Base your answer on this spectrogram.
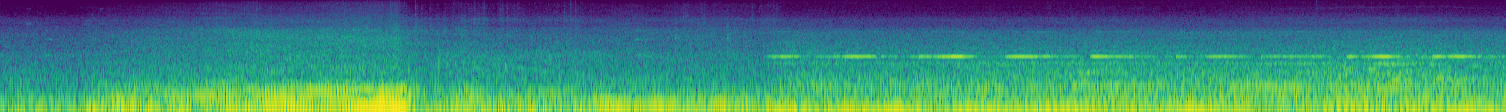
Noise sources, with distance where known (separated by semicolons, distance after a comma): engine of unclear size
